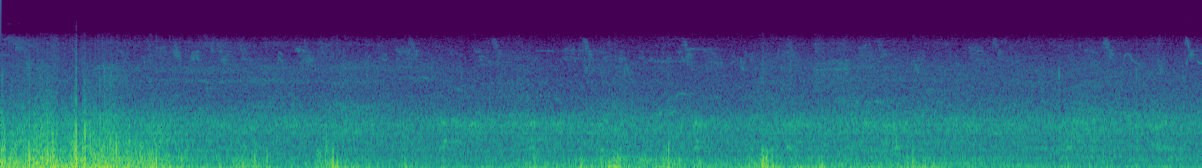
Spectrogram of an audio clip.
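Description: Wind buffeting the camera's microphone, a heavy low rumble for the first couple of seconds that then settles to a lighter, steady rush with a few soft knocks.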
